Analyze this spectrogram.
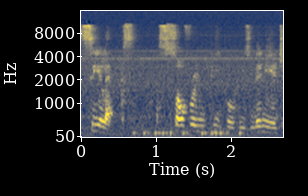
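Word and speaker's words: Syilx: Peachland in the summer, there were the Seilks, pronounced Seellex, a sovereign people whose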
